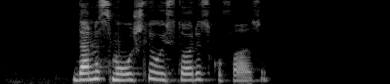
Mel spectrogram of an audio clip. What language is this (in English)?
Serbian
